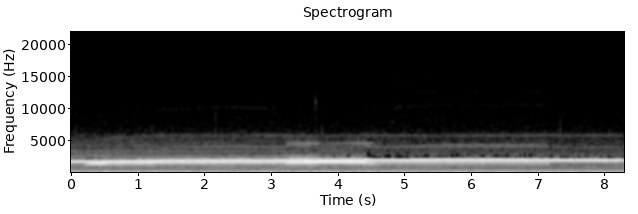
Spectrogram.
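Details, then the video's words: Frogs and toads calling together, a steady high trill holding one pitch for the whole stretch, with a second voice briefly joining slightly lower in the middle, over a soft low rumble. "Frogs and Toads Symphony"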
